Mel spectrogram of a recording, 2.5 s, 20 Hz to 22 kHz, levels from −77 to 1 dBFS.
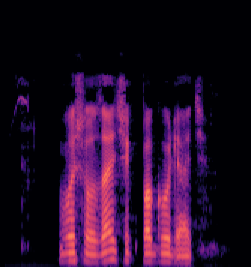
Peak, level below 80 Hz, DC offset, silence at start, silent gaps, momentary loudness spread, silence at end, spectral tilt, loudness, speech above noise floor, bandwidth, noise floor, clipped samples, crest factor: -2 dBFS; -64 dBFS; under 0.1%; 0.2 s; none; 10 LU; 0.45 s; -4 dB/octave; -22 LUFS; 26 dB; 10 kHz; -48 dBFS; under 0.1%; 22 dB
